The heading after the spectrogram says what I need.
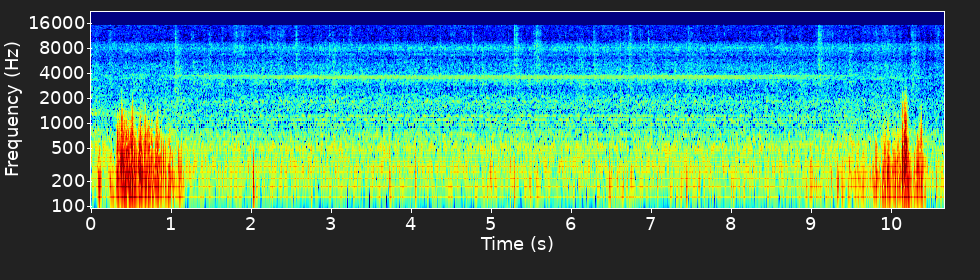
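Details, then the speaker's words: Restored Hunter Model 52 ceiling fan on high: thin steady high whine over soft airflow, a startup sound it keeps while running; the only Hunter of the owner's that whines, normal motor whine. "first this is actually the only Hunter Fan that I have that makes that whiny noise has that startup sound and then it keeps that sound as it"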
